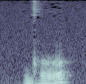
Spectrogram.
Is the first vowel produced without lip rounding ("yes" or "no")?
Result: no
